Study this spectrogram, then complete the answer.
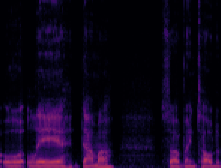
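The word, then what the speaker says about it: Leerdammer: So with another cheese like Leerdama or Leerdama, so I've been told to pronounce it, it needs to be able to expand because it's going to have eye formation.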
